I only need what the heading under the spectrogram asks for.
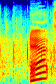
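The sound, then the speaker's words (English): A short burst of cheering from a pumped-up show crowd: one loud, sustained whoop rises in pitch over a soft, steady wash of clapping-like noise, lasting about a second. “The crowd is pumped up.”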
